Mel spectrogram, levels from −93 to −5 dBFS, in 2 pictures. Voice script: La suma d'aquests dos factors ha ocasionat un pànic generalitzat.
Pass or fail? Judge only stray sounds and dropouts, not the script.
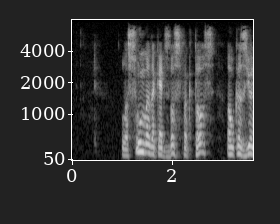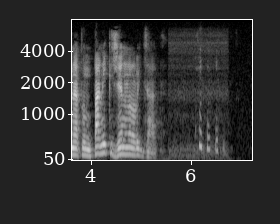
fail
